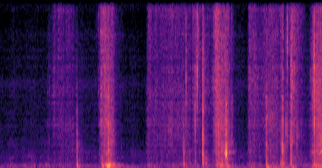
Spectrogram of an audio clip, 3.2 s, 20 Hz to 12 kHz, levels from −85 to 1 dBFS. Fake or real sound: fake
